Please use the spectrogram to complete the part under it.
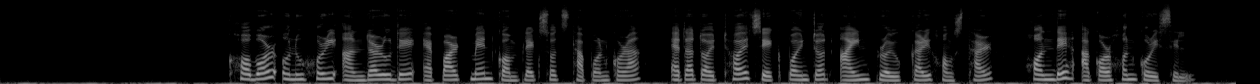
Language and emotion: Assamese, neutral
